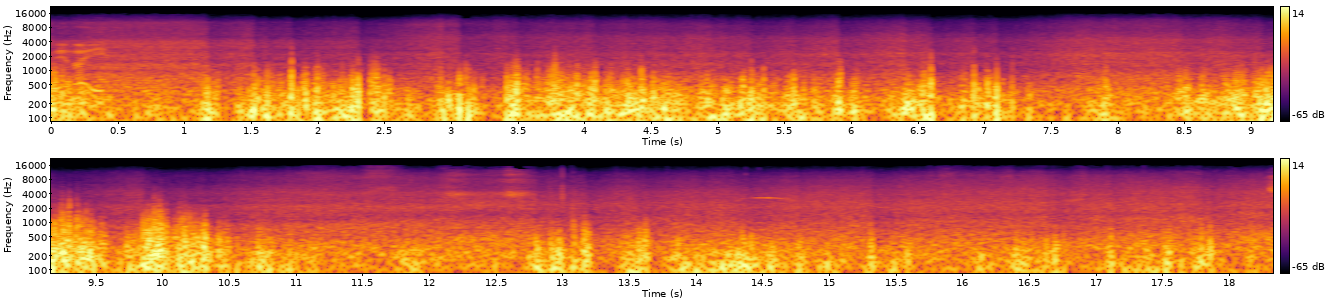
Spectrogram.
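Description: Strong wind and breaking surf at the beach in Vila Atlântica, Mongaguá, the gusts buffeting close and loud while waves wash in rolling swells, with a voice talking over them.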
